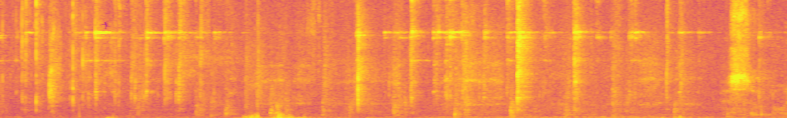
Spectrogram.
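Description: A dog whimpers and whines softly in short bursts, close by, amid scattered rustling and handling noises.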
